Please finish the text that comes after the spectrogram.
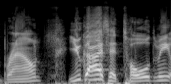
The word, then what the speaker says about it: Braun: X Factor was Christian Brown because it's actually pronounced Brown you guys had told me already it's pronounced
